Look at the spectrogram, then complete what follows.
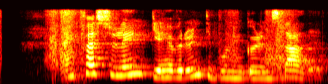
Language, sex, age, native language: Icelandic, female, 12, Icelandic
